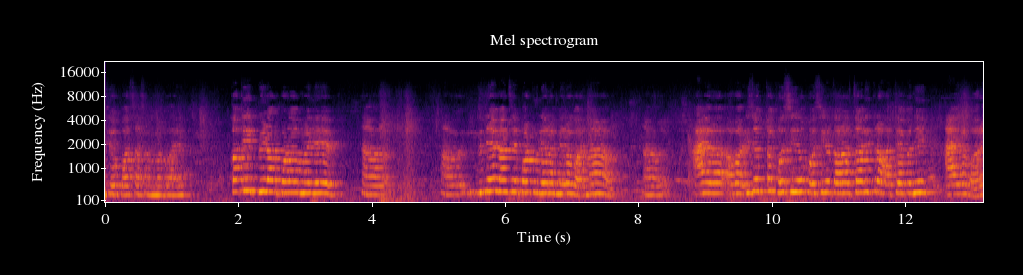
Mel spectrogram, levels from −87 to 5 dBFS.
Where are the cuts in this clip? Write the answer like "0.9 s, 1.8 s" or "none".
none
